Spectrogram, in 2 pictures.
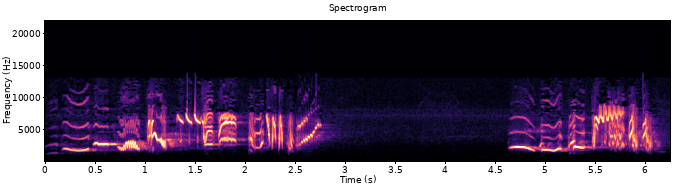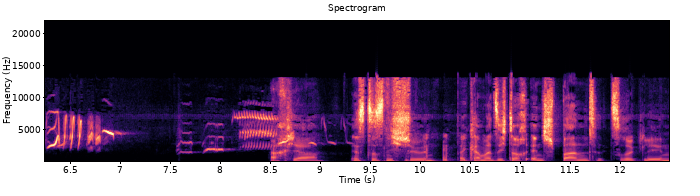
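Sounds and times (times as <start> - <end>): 
common blackbird singing: 0.0 - 2.9, 4.6 - 10.7
laughter: 8.5 - 12.2
speech: 8.5 - 12.4.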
